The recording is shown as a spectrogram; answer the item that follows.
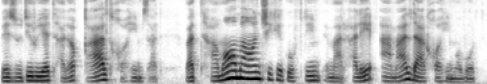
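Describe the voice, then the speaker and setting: A woman's voice: deep voice, expressive, a little mellow, breathy edge, pitched below the performer's own voice, full character voice. A woman voicing an earthy, boisterous older workman, blunt and philosophizing, in an audiobook.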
